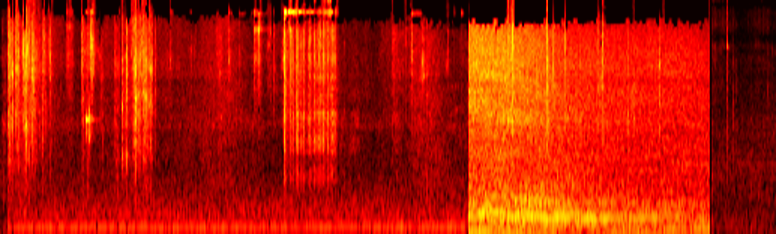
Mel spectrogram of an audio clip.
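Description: A coin scratching the coating off a scratchcard on a hard counter. Scattered light scrapes and clicks over a low hum come first, then a loud, steady scrape for about three seconds in the second half that stops abruptly.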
